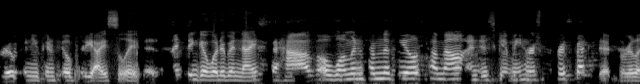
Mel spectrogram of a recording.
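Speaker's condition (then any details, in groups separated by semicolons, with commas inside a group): No condition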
